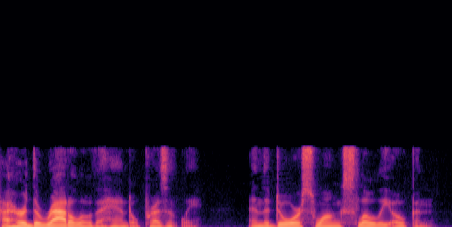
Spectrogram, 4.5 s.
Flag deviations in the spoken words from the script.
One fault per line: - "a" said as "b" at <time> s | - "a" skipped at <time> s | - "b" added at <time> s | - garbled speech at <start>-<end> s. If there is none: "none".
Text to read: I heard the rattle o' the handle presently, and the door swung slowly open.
none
